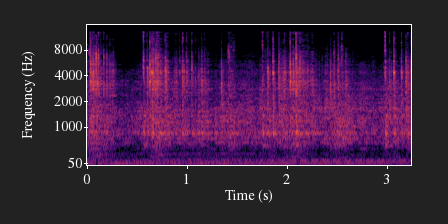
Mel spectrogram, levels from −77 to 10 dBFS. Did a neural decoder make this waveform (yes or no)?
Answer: no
